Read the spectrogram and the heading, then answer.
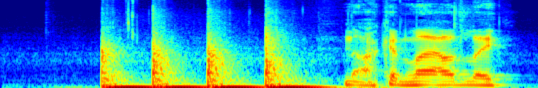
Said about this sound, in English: Knocking loudly.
